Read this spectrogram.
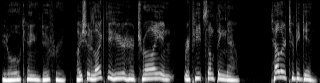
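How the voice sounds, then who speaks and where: A reader voicing a sorrowful old mock turtle in a storybook reading, speaking and singing in a slow, mournful, drawn-out way. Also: mid-range voice, animated, warm tone, no room sound, natural voice. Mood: gloomy.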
